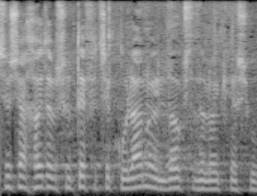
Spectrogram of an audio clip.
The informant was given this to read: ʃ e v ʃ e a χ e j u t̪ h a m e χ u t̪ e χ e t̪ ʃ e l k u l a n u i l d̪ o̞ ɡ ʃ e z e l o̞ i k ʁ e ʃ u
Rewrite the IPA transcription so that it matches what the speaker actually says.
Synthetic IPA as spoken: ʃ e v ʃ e a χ a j u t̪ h a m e ʃ u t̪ e f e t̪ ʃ e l k u l a n u i l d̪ o̞ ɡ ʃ e z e l o̞ i k ʁ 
